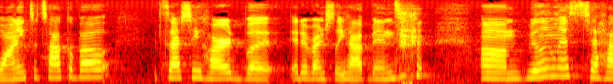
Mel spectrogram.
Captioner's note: laughing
